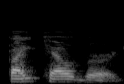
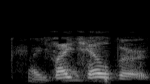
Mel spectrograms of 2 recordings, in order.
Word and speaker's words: Fietelberg: It's pronounced Fietelberg. Fietelberg, Fietelberg, who is going to join our booth as the third person.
